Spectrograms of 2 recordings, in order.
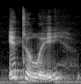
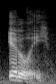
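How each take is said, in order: First: The middle consonant is a crisp T sound. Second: The middle consonant is a soft D-like flap. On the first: The speaker calls it wrong. "So we don't say Italy" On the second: The speaker calls it right. "but Italy"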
